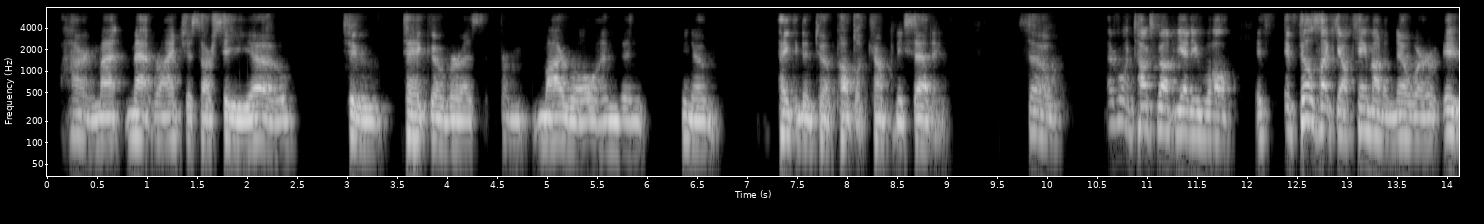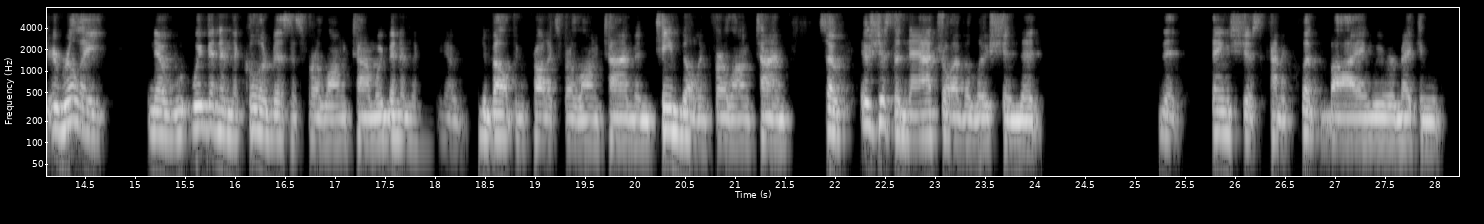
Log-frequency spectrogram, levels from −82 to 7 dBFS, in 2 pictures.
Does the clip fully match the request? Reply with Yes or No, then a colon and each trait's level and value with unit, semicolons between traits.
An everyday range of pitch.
No: wide, 6.8 semitones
